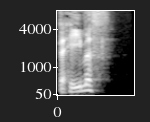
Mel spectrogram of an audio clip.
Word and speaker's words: Behemoth: So Cherub, Eruption, Behemoth, Behemoth, Behemoth. Behemoth. Behemoth. No, Behemoth. – Behemoth. Yeah, Behemoth. Behemoth. – So it's a silent H.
